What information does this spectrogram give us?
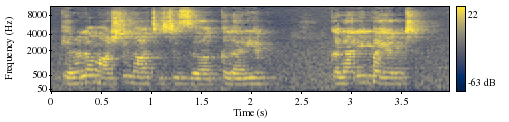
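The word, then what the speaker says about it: Kalaripayattu: First is on the Kerala martial arts, which is Kalari Payat. That's how it's pronounced. But it's spelled as Klaripayyattu.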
